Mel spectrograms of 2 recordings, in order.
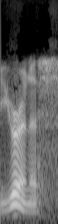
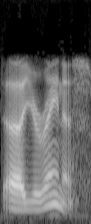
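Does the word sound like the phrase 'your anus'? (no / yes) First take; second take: no; yes. First: It does not sound like 'your anus'. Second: It sounds like the phrase 'your anus'. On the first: It avoids confusion with a body part. The speaker calls it right. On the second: It can be confused with a body part. The speaker calls it wrong.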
